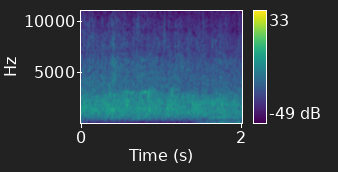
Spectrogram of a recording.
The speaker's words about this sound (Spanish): Si alguien le va a aplaudir a Jesús, por favor que sea fuerte a Él. A ti, mi Rey.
